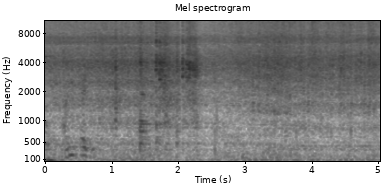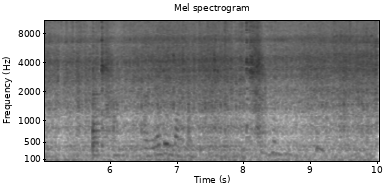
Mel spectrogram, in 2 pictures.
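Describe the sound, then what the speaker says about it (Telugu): Chili spices are stirred into food frying in a pan, a continuous close sizzle with scraping strokes of a spoon and occasional clatters against the metal. "ఇది ఇలా కలుపుకుంటే మంచిగా వస్తుంది అన్నమాట. కలపకపోతే కారం ఒకే చోట పడేస్తుంది."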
